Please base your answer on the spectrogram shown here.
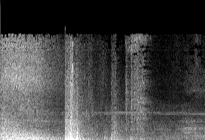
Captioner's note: thudding and clattering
